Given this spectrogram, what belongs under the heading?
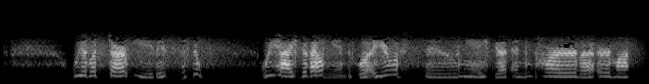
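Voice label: data transfer garbled female vox, citadel; video games; source engine; episodic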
